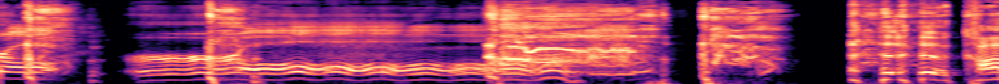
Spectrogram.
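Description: Loud, close coughing comes in several harsh bursts, broken up by a long wavering groan, with a rapid cluster of coughs at the end and no speech.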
